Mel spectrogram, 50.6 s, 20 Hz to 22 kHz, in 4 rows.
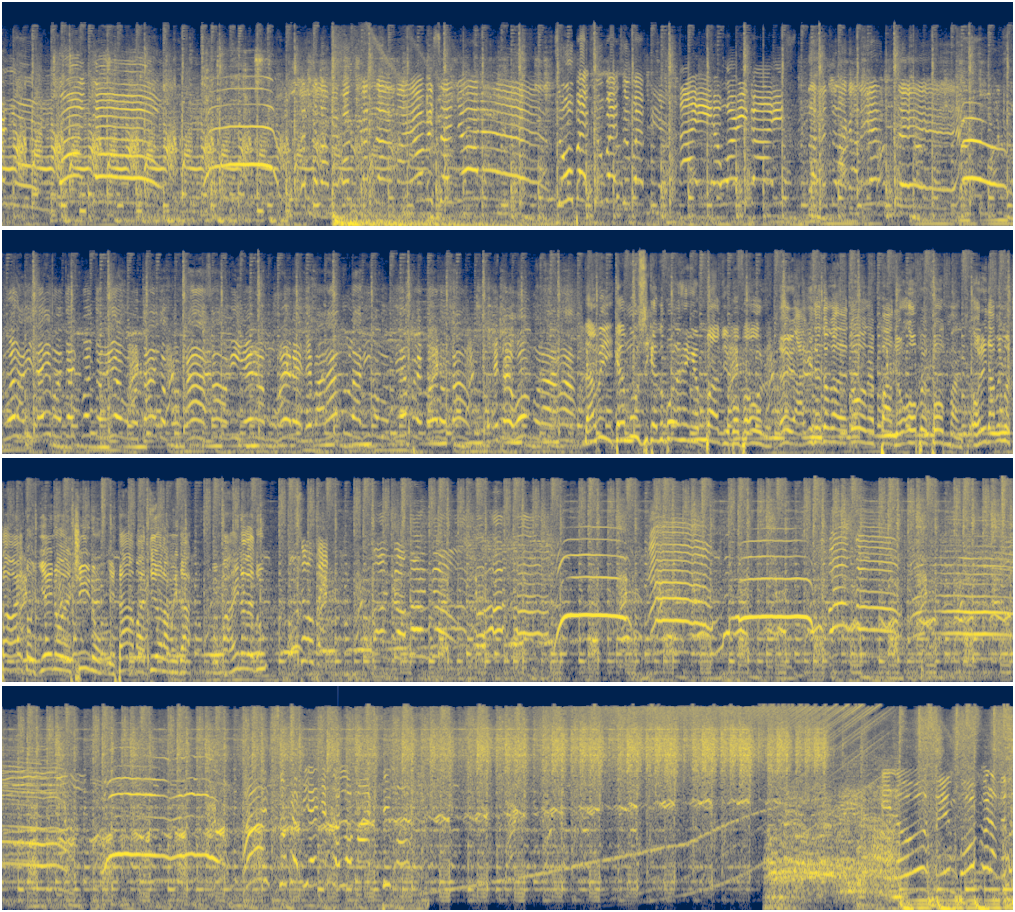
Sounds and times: Music: 0.0 - 50.5.

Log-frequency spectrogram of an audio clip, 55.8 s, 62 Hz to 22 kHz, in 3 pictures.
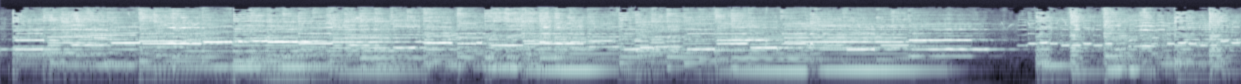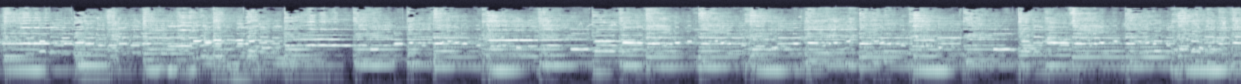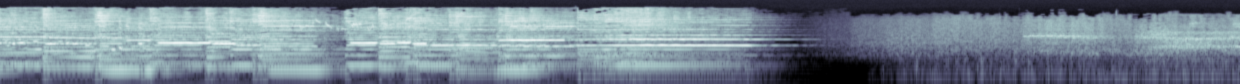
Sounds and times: Music: 0.0 - 49.8.

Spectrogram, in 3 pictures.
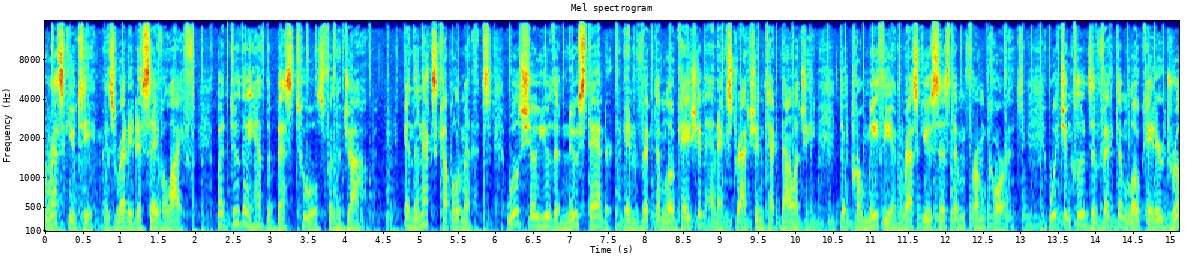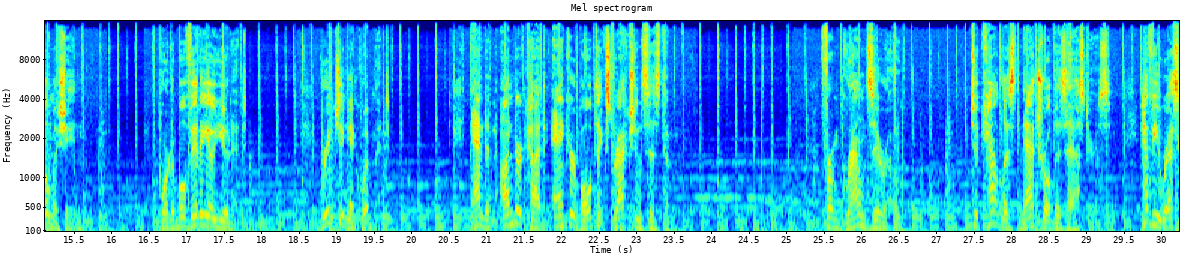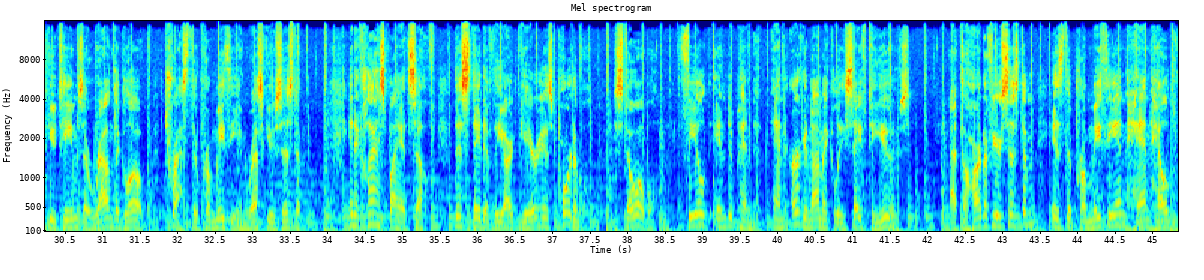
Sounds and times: Speech: 0.0 - 15.6, 16.6 - 17.8, 18.7 - 19.7, 20.7 - 23.5, 25.5 - 26.6, 27.5 - 45.3
Music: 0.0 - 45.3.

